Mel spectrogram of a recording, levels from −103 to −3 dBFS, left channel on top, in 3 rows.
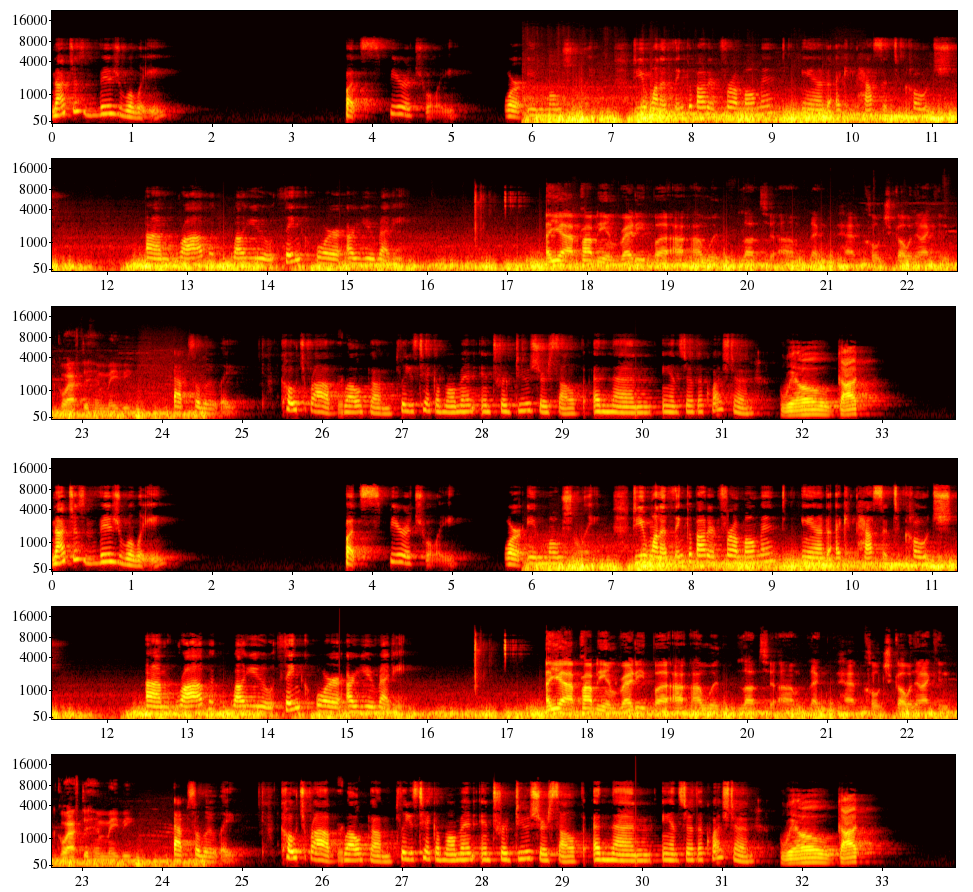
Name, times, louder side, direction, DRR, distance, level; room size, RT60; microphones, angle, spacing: voice 1, 0.0-1.4 3.7-3.8 4.2-5.0 5.7-9.1 9.4-11.2 12.5-15.7 24.1-24.9 25.5-31.4, right 4 dB, 55° right, 15 dB, 1.1 m, -35 dB
sound 1, 5.9-24.6, left 2 dB, 65° left, 1.2 m, -32 dB
voice 2, 17.5-23.6, right 3 dB, 35° right, 15 dB, 1.2 m, -37 dB
voice 3, 31.7-32.7, right 1 dB, 5° right, 10 dB, 1.4 m, -30 dB
30.0 x 17.0 x 9.4 m, 0.70 s
head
